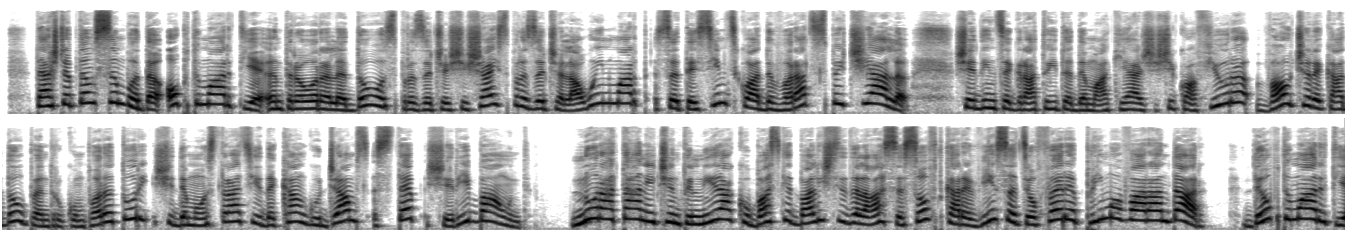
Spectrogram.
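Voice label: romanian female commercial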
